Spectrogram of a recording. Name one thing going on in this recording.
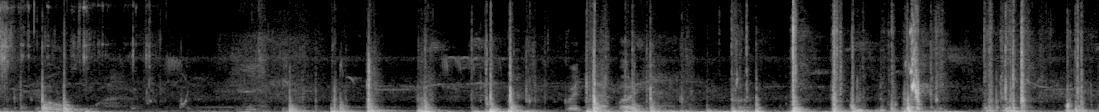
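A fishing reel clicks and whirs as line is reeled in.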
